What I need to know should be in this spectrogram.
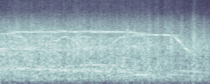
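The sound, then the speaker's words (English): Political convention delegates cheering and applauding, a loud, continuous crowd roar of clapping with raised voices throughout. “delegates cheer under signs that read Shopville, Seatonville, Hartbridge, Fair Harbor, and Carville.”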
